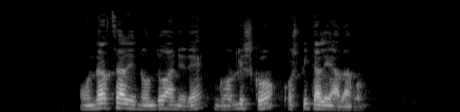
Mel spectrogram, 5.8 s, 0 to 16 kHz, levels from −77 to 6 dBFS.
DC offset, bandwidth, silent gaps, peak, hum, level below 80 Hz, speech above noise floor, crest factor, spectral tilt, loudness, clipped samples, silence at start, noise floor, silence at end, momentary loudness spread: under 0.1%; 11 kHz; none; -8 dBFS; none; -78 dBFS; 51 dB; 20 dB; -6 dB/octave; -26 LUFS; under 0.1%; 1 s; -77 dBFS; 1.25 s; 15 LU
